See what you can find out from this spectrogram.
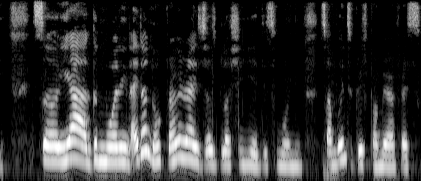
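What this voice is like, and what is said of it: Strained voice, not sonorous. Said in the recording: “my voice is not fine. I know it's not sounding so sonorous.”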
